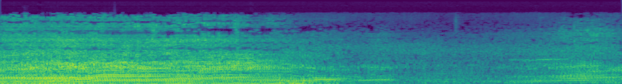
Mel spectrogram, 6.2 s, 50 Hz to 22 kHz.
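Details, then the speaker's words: Toyota Soarer drift car, 1UZ V8 with M90 supercharger on 10-pound pulley, intake temps above 100°C: loud high whine rising and falling with revs as it passes; supercharger spinning faster than it probably should. "I was blown away with just how much that little supercharger whines. Yeah, it's spinning a lot faster than it probably should do, which is part of the reason for the noise, I suppose."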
